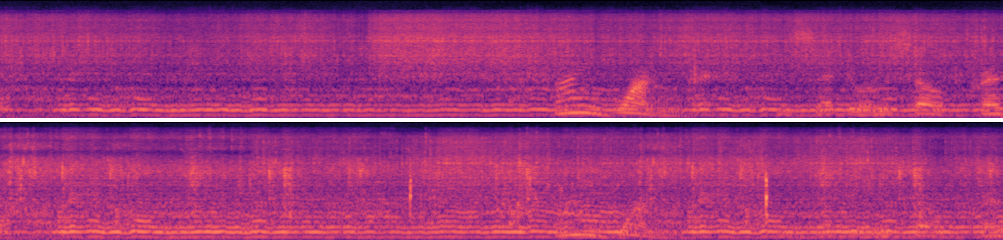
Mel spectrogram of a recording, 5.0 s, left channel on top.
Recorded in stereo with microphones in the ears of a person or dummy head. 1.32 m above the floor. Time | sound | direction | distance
0.0 | an insect | 45° right (ahead or behind) | 0.8 m
2.8 | a man speaking | 40° left (ahead or behind) | 1.2 m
